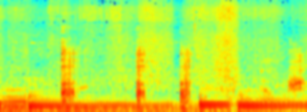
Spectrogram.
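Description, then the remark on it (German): Several short, low pig grunts come in quick bursts, each a brief throaty snort with some noisy breath between them, over a steady background hum. “Die Schweine hier scheinen sich alle sehr wohl zu fühlen, bei den etlichen kurzen Grunzlauten.”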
